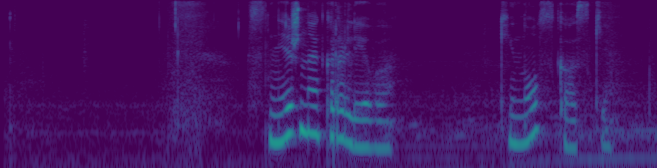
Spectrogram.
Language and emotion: Russian, neutral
